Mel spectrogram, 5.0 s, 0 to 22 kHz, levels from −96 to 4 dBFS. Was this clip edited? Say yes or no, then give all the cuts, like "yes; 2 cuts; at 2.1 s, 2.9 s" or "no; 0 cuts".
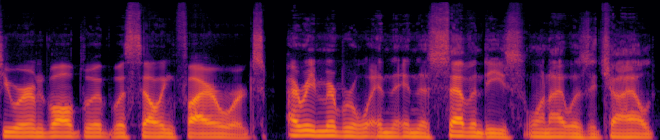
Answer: yes; 1 cut; at 1.9 s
